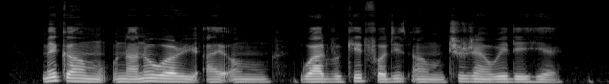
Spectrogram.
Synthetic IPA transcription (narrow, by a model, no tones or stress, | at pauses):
mekʰãm̰nãnʊ̃wɔɹiaɪʔɔ̃m | ɡɔadvokʰetfɔdisãmt͡ʃildɹɛ̃nwedeɦiɛ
